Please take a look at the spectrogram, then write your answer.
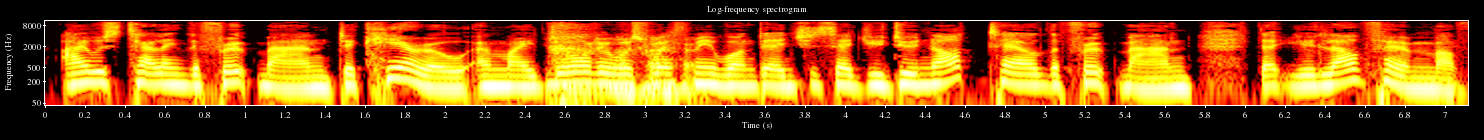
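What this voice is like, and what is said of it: Speaks with a distinct accent. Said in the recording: “loving your guest's accent”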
